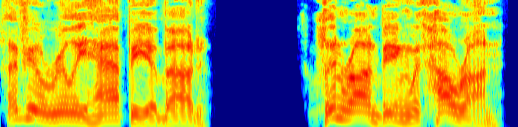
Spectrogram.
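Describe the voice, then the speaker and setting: A man's voice: on the high side, very animated, moderate pace, dry recording. A man dubbing a bossy, status-obsessed middle-aged father, recorded dry in a studio. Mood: blustering. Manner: blustering, bossy. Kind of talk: English drama dub.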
